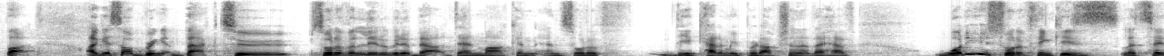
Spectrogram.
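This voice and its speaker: Medium-pitched young man hosting a casual podcast. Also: a little mellow. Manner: informal, chummy, affirming interjections. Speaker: podcast host.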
